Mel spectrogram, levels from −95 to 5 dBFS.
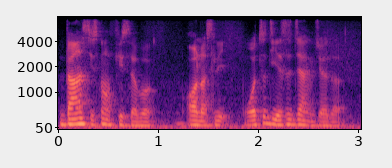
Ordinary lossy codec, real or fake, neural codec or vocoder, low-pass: none; real; none; 7.2 kHz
